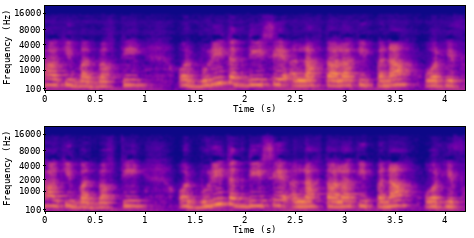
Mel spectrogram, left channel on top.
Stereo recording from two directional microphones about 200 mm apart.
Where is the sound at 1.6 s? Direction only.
45° right (ahead or behind).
